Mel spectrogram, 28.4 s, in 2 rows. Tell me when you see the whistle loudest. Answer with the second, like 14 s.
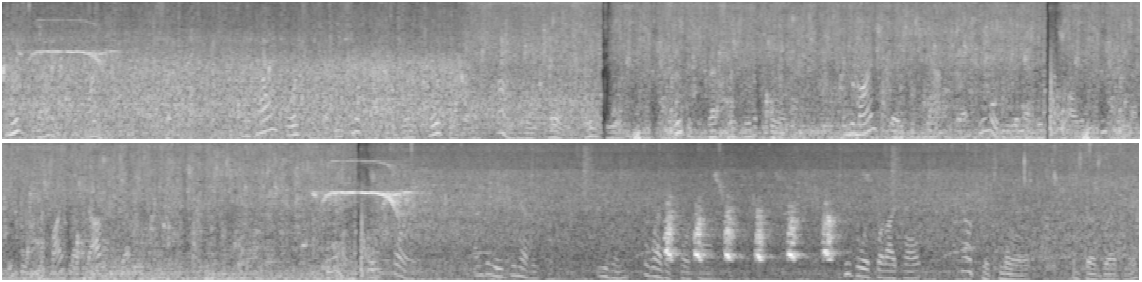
19 s.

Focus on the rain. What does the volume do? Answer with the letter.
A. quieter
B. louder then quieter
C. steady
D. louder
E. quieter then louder
A.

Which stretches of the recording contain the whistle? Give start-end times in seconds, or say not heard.
0.2-1.4, 18.1-19.6.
